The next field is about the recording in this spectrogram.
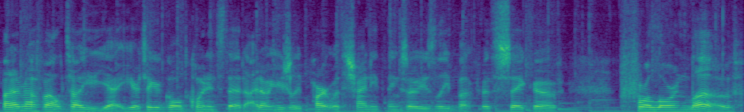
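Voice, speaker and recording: A man's voice: medium pitch, steady tone, a little fast, close to an everyday voice. A sly, possessive huntress who teases and lightly threatens in a game's dialogue, read aloud by a man close to his own voice. Her tone stays playful with an edge of menace. Faint music plays behind her. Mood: teasing.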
